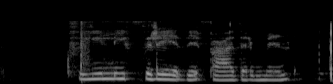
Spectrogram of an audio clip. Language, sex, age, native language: Icelandic, female, 9, Icelandic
